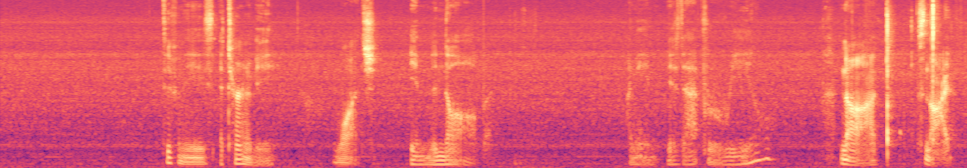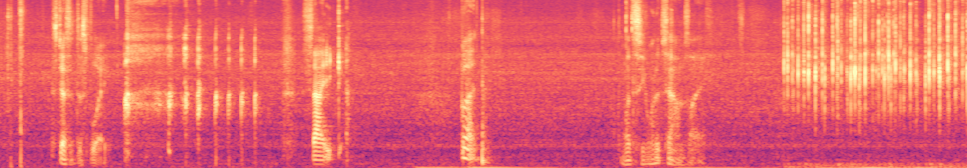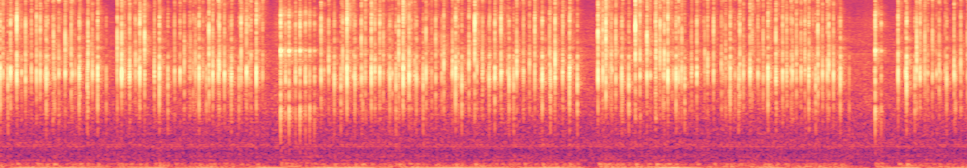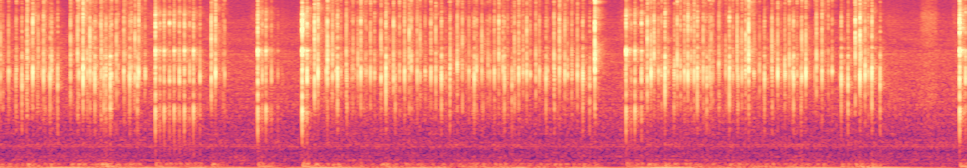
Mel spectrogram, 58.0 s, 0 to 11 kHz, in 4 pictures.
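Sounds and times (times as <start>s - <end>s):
mechanical keyboard typing: 26.2s - 56.8s.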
